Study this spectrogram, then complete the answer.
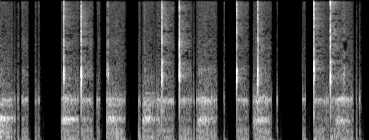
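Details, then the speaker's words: Power window switch, four crisp, firm press-and-release click pairs: the switch sounds healthy. "first of all we can in the first approach we can hear the clicking of the switch"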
